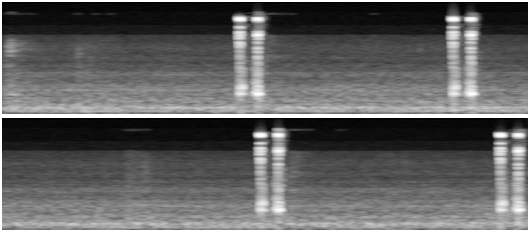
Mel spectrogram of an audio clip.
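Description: Computer mouse button clicked four times, each click a quick pair of sharp ticks (press and release), about a second or more apart.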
